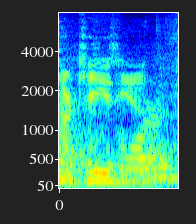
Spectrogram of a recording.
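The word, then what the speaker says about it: Archazia: It's Arcasia.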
